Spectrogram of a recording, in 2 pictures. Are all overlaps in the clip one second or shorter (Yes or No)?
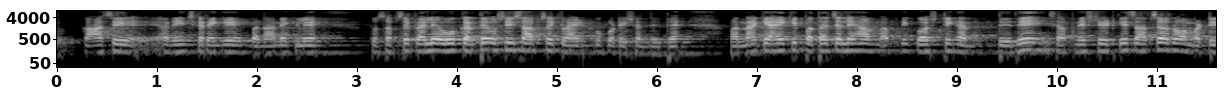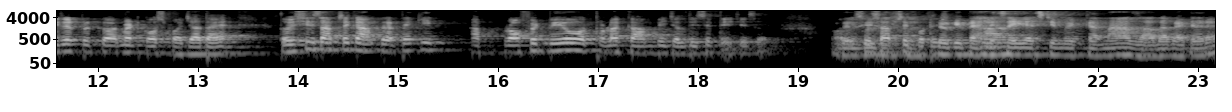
No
